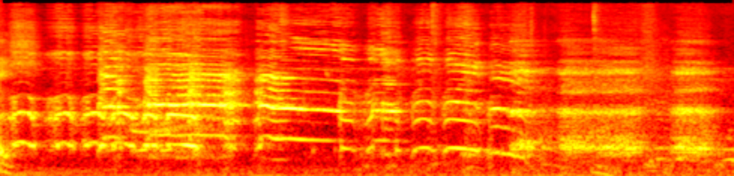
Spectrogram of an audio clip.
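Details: Kukuak Balenggek chickens at a Sunday gathering in Ampangkualo produce continuous harmonic crowing in pulsing, stepped phrases, with several birds overlapping throughout.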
